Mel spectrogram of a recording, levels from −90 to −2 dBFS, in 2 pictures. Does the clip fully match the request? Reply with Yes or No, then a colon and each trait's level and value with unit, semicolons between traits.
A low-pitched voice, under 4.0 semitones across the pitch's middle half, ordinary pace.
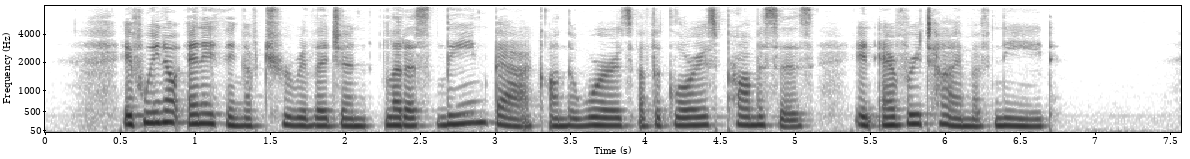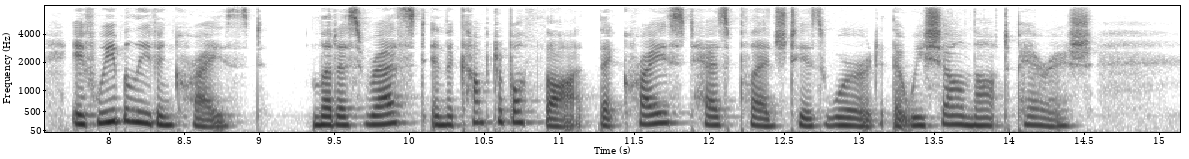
No: high, 190 Hz; average, 3.2 semitones; average, 185 wpm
